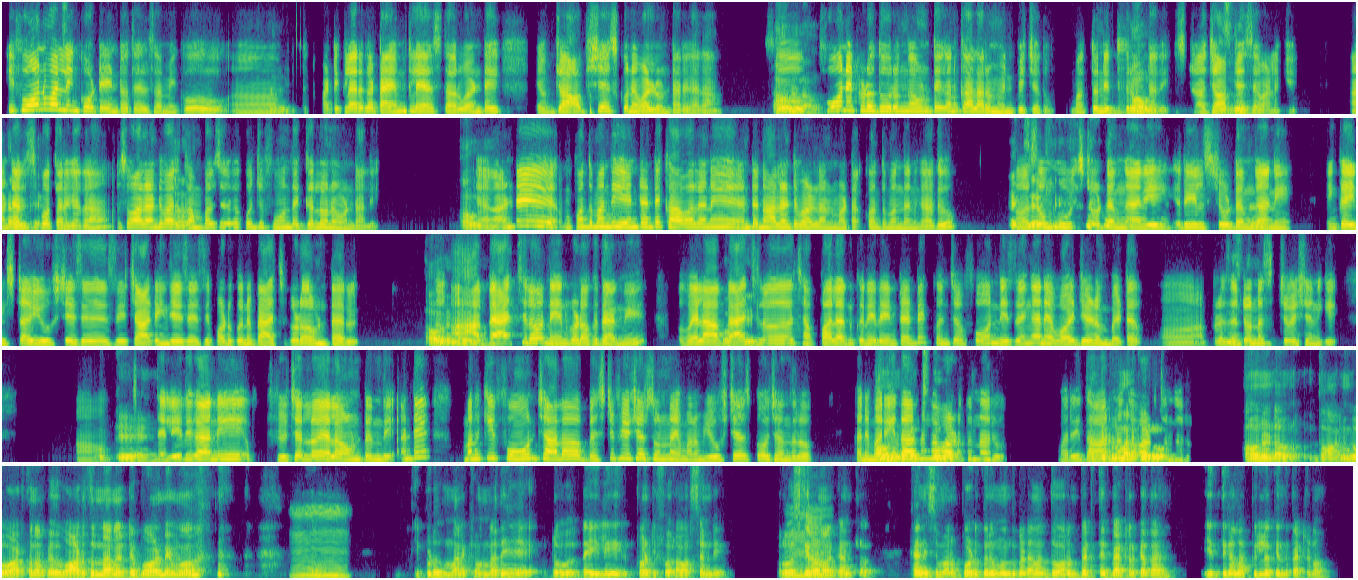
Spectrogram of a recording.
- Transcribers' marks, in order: in English: "పర్టిక్యులర్‌గా"; in English: "జాబ్స్"; in English: "సో"; in English: "జాబ్"; in English: "సో"; in English: "కంపల్సరీగా"; in English: "ఎగ్జాక్ట్‌లీ"; in English: "సో మూవీస్"; giggle; in English: "రీల్స్"; in English: "ఇన్‌స్టా యూజ్"; in English: "చాటింగ్"; laughing while speaking: "బ్యాచ్ గూడా ఉంటారు"; in English: "బ్యాచ్"; in English: "సో"; in English: "బ్యాచ్‌లో"; laughing while speaking: "నేను గూడా ఒకదాన్ని"; in English: "బ్యాచ్‌లో"; in English: "అవాయిడ్"; in English: "బెటర్"; in English: "ప్రెజెంట్"; in English: "సిట్యుయేషన్‌కి"; lip smack; in English: "ఫ్యూచర్‌లో"; in English: "బెస్ట్ ఫీచర్స్"; in English: "యూజ్"; laughing while speaking: "వాడుతున్నానంటే బాగుండేమో!"; in English: "డైలీ ట్వెంటీ ఫోర్ అవర్స్"; in English: "బెటర్"; in English: "పిల్లో"
- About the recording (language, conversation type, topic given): Telugu, podcast, రాత్రి ఫోన్‌ను పడకగదిలో ఉంచుకోవడం గురించి మీ అభిప్రాయం ఏమిటి?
